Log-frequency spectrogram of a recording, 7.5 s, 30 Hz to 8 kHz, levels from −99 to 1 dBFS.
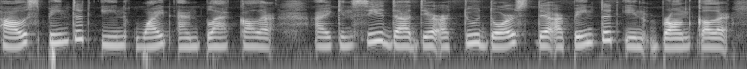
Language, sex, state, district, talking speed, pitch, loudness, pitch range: English, female, Nagaland, Kohima, 170 wpm, 200 Hz, -20 LUFS, 195-240 Hz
